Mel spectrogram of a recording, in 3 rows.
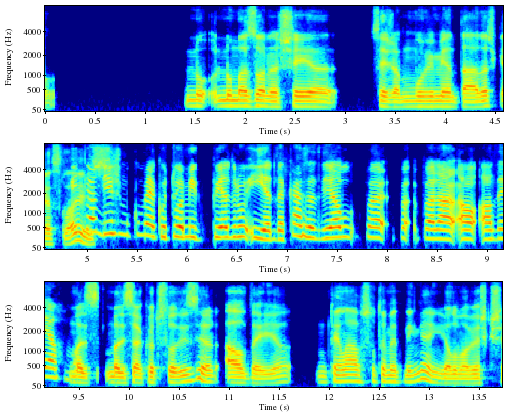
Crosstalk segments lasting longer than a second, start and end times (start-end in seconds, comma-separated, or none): none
